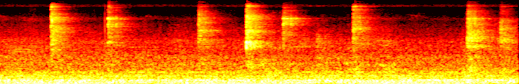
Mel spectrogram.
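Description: Passenger train pulling slowly away from a station, heard from an open coach doorway: a steady low rumble with short, irregular hissing clicks about every half second to a second.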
